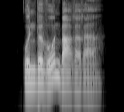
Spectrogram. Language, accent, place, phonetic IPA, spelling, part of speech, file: German, Germany, Berlin, [ʊnbəˈvoːnbaːʁəʁɐ], unbewohnbarerer, adjective, De-unbewohnbarerer.ogg
- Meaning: inflection of unbewohnbar: 1. strong/mixed nominative masculine singular comparative degree 2. strong genitive/dative feminine singular comparative degree 3. strong genitive plural comparative degree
